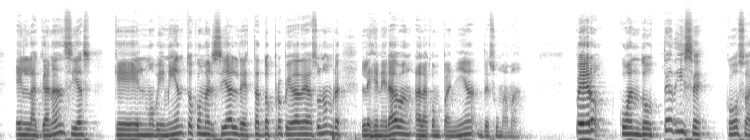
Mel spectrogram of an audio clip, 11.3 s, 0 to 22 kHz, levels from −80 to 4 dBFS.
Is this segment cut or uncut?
uncut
